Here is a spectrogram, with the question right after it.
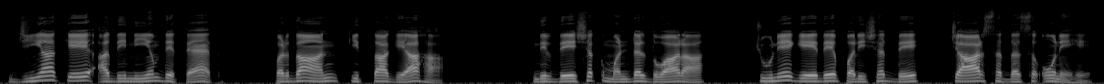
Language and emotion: Dogri, neutral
